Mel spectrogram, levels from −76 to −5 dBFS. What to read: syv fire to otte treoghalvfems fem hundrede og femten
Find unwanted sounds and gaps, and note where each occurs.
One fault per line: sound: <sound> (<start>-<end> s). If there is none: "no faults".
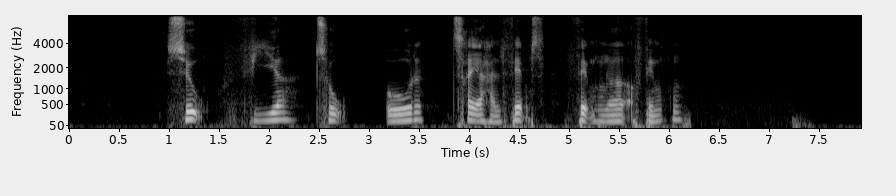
no faults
